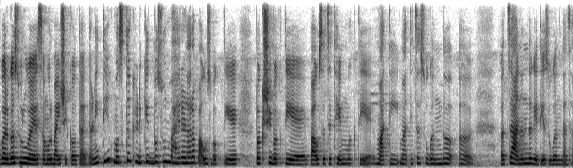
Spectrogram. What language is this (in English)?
Marathi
